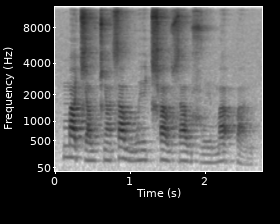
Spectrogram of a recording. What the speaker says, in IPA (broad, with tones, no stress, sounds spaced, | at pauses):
m a˥˧ t͡ɕ a˧ w t͡ɕ ã˧ s a˥˧ w n̪ w e˦ t͡ɕʰ a˥˧ w s a˥˧ w ɕ w e˧ m a˦ ʔ p a˨˩ n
